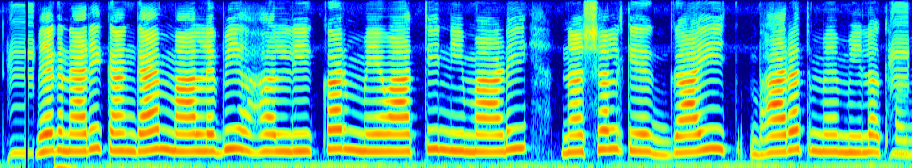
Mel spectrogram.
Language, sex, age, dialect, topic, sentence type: Bhojpuri, female, 18-24, Northern, agriculture, statement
